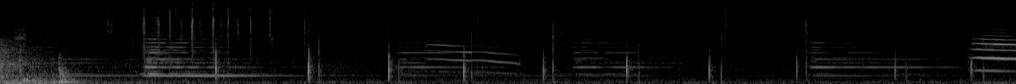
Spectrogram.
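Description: A cat wearing a collar meows a couple of times, its cries sliding in pitch, while bright bell-like chimes and sharp ticks ring out repeatedly around it. No one speaks.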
